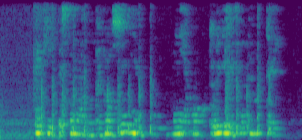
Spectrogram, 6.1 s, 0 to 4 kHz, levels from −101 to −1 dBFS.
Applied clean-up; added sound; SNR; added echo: classical method WPE with log-MMSE.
